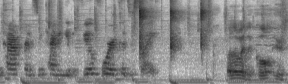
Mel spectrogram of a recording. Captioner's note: snaps fingers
